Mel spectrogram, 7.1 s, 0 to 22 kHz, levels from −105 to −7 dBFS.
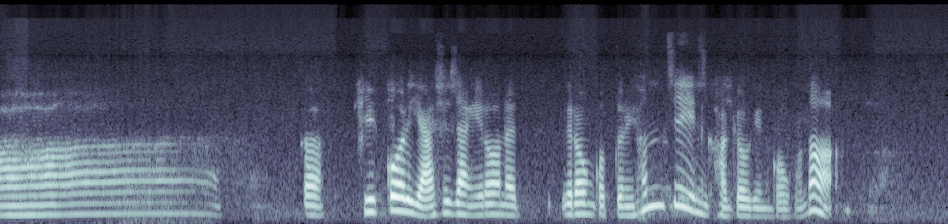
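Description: Speech with an echo leak: faint copies trail about 226 ms behind, about 25 to 35 dB down, at 1.77–2.02, 2.91, 4.97–5.05, 5.26–5.51 and 6.33–6.71 s. Likely an echo canceller missing loudspeaker pickup.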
